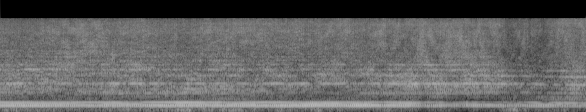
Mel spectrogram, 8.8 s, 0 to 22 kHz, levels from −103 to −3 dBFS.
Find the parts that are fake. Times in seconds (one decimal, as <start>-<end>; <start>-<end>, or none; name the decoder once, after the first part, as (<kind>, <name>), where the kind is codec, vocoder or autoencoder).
none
